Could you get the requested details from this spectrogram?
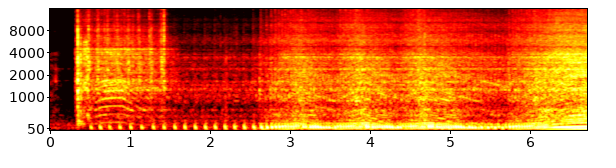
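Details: Honda Today moped after engine conditioner treatment for carbon buildup: cranks a few seconds, catches and settles into a smooth, even running note that climbs cleanly with throttle; engine revived and running properly.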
